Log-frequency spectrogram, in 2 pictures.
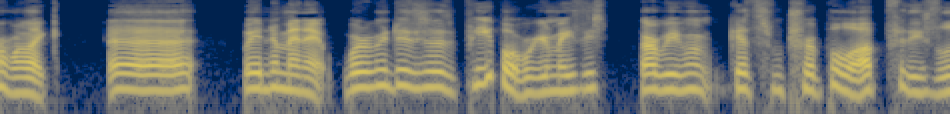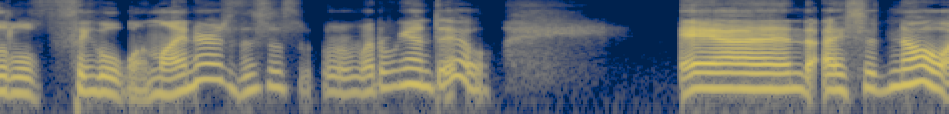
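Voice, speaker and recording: A woman's voice: mid-range voice, a bit bright, dry recording. A woman guest chatting casually on a podcast, recounting things emphatically and acting out bits of remembered conversation. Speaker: podcast guest, radio play narrator.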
